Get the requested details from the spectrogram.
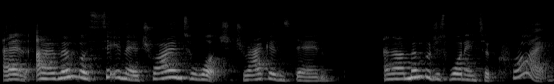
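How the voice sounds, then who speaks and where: A woman's voice: fairly high pitch, animated, moderate pace, darkish tone, echoey room. A woman from the United Kingdom giving an earnest personal testimony in an interview, often repeating phrases for emphasis.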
